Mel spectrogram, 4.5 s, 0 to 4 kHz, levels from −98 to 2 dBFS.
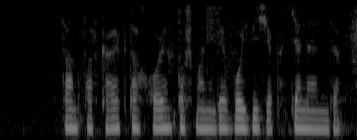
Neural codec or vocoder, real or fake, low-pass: none; real; 3.6 kHz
